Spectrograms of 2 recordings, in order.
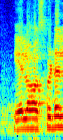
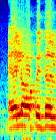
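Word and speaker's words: L'Hôpital: चलो ये लिख दो अरे एल हॉस्पिटल नहीं है। एल हॉस्पिटल है। एस साइलेंट है। ठीक है? तो एल ह ऑपिटल रूल।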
